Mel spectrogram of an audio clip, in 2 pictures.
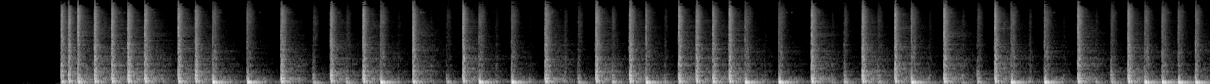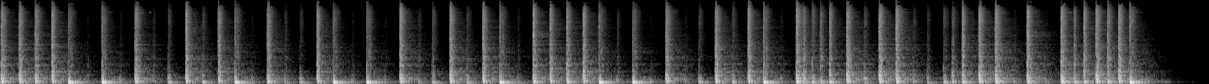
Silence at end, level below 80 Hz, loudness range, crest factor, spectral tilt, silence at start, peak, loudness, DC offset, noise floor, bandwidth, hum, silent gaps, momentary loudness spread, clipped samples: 0.6 s; -26 dBFS; 2 LU; 18 dB; -5 dB/octave; 0.6 s; 0 dBFS; -18 LUFS; under 0.1%; -50 dBFS; over 20 kHz; none; none; 6 LU; under 0.1%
